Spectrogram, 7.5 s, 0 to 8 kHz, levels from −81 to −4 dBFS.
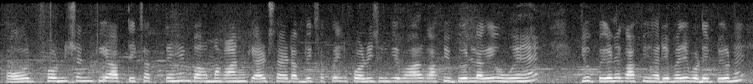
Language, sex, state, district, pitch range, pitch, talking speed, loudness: Hindi, female, Chhattisgarh, Bilaspur, 295-315 Hz, 300 Hz, 245 wpm, -16 LUFS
